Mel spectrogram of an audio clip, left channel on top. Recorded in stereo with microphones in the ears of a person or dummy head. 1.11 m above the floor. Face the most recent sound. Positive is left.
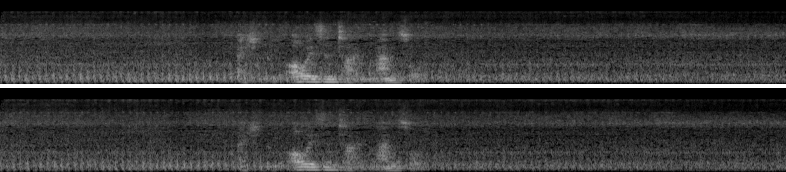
turn(degrees=5)  # may be behind; listen again after turning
